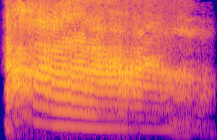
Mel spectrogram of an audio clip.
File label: pain death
